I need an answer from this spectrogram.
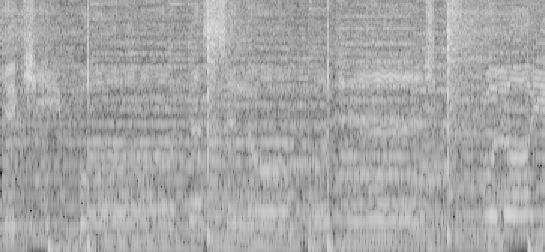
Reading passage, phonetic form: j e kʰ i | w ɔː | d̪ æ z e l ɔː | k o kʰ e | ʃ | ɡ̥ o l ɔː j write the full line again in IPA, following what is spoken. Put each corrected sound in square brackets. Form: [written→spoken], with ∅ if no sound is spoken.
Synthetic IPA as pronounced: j e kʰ i | [w→b] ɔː | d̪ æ [z→s] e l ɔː | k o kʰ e | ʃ | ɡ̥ o l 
